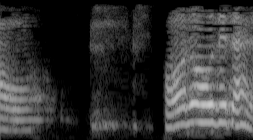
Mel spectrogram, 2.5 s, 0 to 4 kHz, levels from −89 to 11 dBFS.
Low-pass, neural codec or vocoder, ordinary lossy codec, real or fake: 3.6 kHz; codec, 16 kHz, 4 kbps, FreqCodec, smaller model; MP3, 16 kbps; fake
